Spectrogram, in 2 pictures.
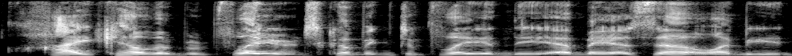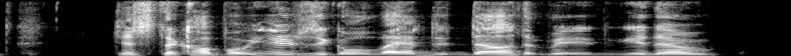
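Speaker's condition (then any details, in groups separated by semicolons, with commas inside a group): Cerebral palsy; cerebral palsy, wheelchair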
